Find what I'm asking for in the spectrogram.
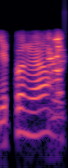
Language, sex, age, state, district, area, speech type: Tamil, male, 18-30, Tamil Nadu, Tiruchirappalli, rural, conversation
